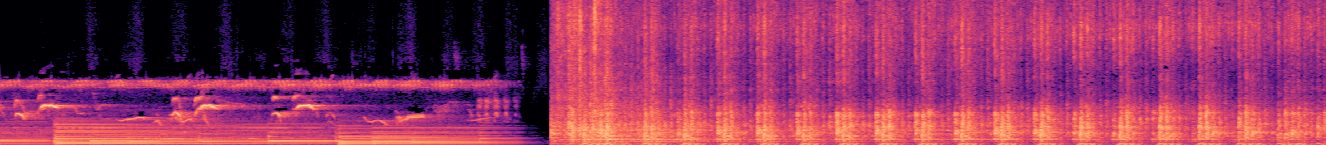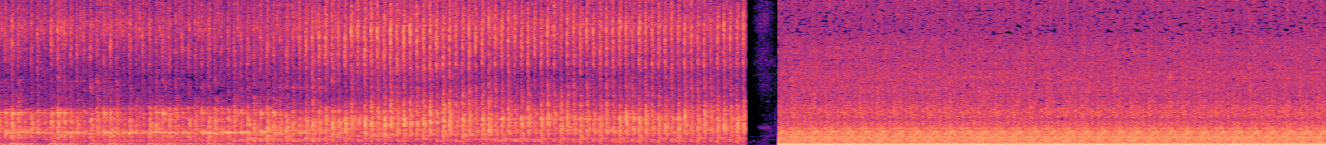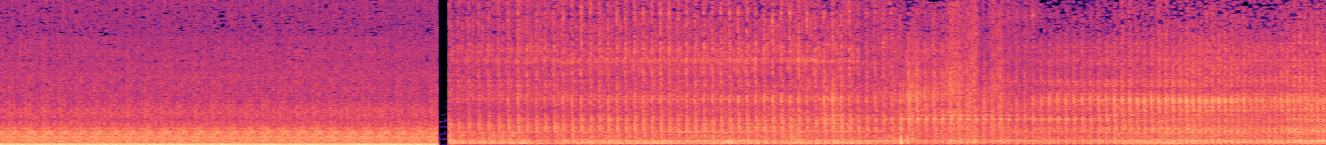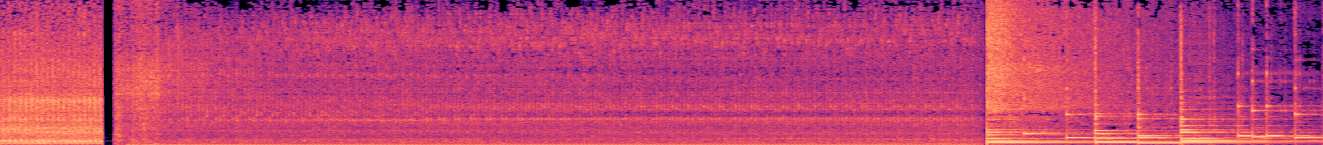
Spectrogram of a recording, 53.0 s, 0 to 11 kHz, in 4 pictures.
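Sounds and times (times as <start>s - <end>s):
engine-like deep hum: 21.1s - 31.0s.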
